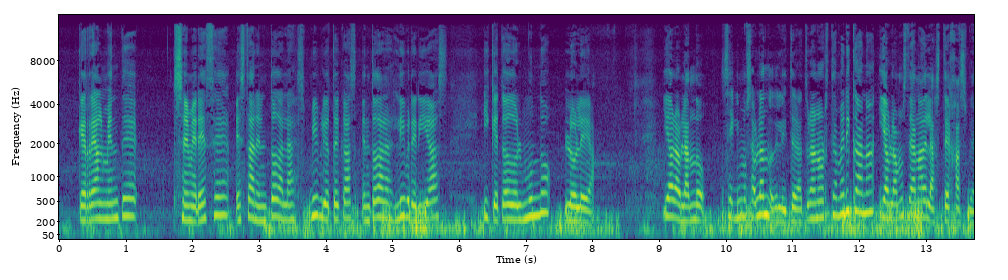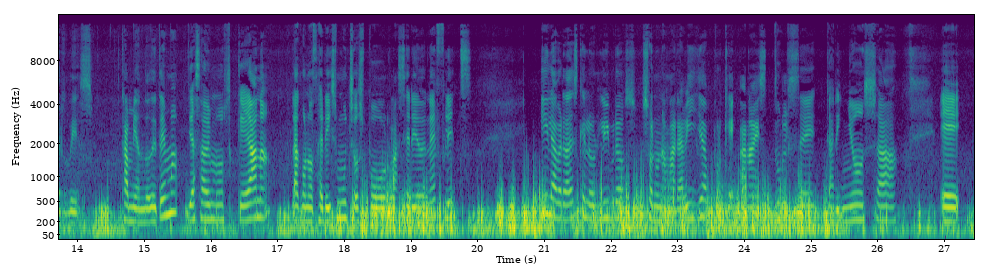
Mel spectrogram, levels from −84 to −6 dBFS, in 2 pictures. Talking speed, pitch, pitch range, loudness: 145 wpm, 220 Hz, 185-250 Hz, -17 LUFS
